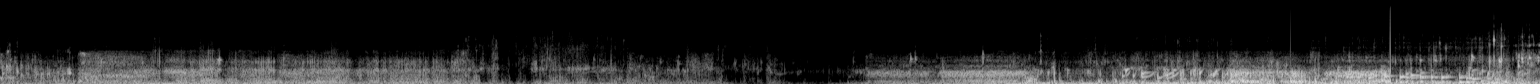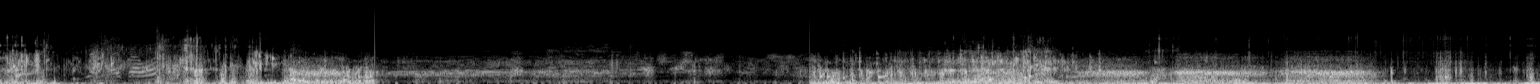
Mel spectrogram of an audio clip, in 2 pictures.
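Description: Muffled water noise and bubbling heard underwater through an action camera's waterproof housing as a spearfisher swims and dives. The sound drops away sharply about eight seconds in and is quieter again for a few seconds around twenty seconds.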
